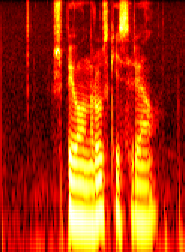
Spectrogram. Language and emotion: Russian, neutral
